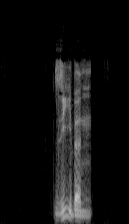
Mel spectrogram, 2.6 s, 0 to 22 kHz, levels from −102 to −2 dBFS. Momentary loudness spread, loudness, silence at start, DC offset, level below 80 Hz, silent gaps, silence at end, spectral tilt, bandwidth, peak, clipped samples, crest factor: 14 LU; -37 LUFS; 1.1 s; under 0.1%; -78 dBFS; none; 0.75 s; -4 dB/octave; 9.4 kHz; -18 dBFS; under 0.1%; 24 dB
